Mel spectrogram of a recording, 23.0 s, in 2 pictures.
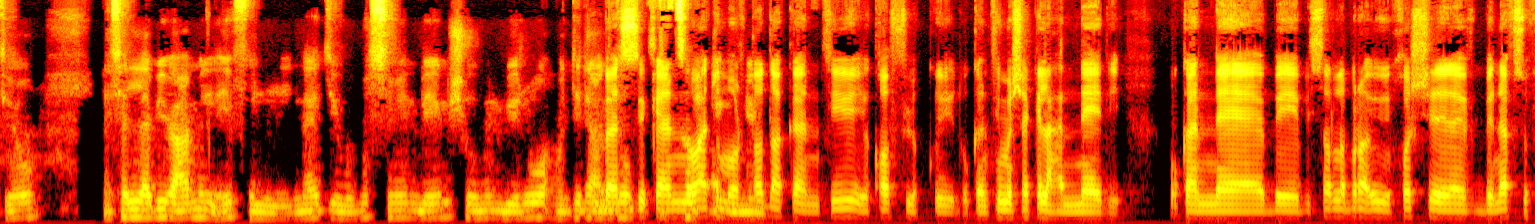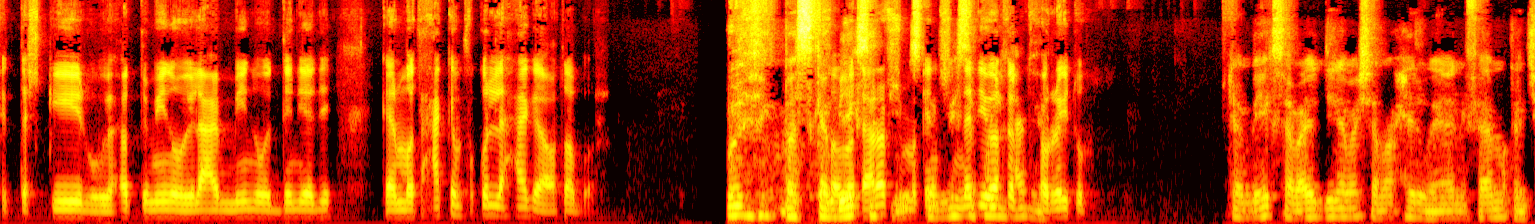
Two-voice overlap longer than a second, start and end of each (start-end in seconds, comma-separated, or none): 4.4-5.8, 17.6-19.4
